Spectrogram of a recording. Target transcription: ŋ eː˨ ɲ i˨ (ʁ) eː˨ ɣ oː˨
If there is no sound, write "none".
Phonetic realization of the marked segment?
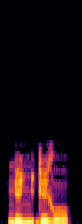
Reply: ɡ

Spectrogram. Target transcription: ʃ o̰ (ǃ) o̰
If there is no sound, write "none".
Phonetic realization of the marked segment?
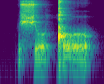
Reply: ǃ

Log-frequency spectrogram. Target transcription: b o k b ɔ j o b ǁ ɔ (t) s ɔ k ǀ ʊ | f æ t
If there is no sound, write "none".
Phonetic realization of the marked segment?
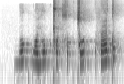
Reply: t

